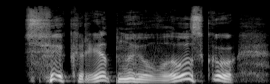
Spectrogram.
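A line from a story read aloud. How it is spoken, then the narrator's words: Laughing. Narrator (Russian): рассмеялся Диккенс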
